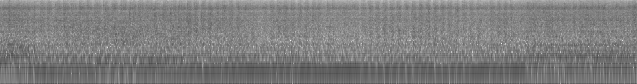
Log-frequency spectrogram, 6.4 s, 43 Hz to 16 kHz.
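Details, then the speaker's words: Kawasaki Eliminator ZL600 old four-cylinder bike that had not run, with fresh petrol, new plugs, cleaned carbs, new battery, fresh air filter and old oil, idles deep and steady on choke with smooth even exhaust note: normal idle. "right guys good news I'm not gonna run for much longer because the oil over there needs changing badly but the bike is running it's running and this is why I love old-school Japanese bikes"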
